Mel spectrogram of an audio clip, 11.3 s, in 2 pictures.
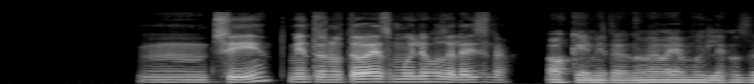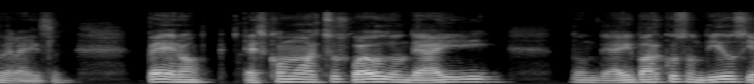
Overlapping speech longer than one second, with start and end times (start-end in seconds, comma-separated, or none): none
